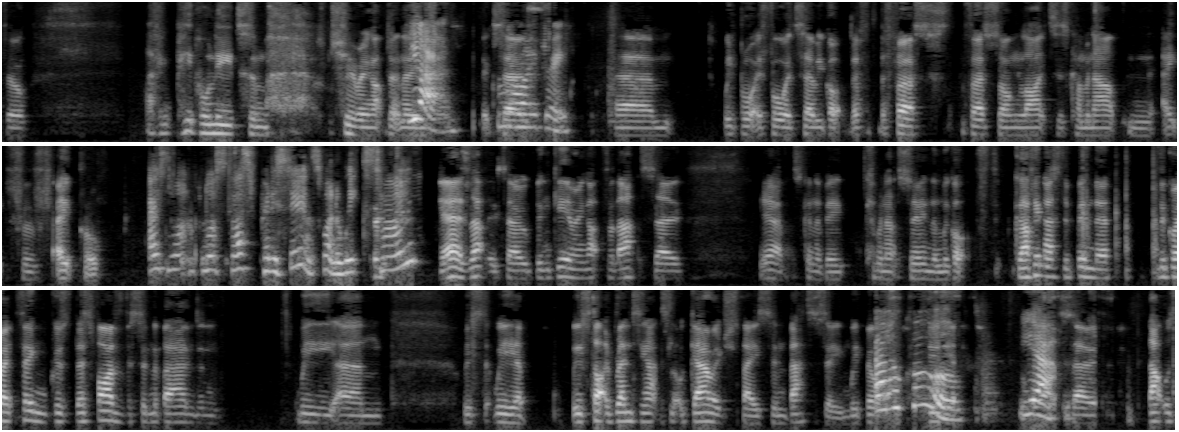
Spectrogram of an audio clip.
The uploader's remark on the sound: Sound quality will be lower due to being in lockdown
